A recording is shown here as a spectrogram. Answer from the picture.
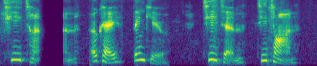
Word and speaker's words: Teton: Teton, rhymes with yawn. It's French and was brought about by French settlers exploring and finding Twin Mountains, Wyoming, that looked like ladies' Teton, huh?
